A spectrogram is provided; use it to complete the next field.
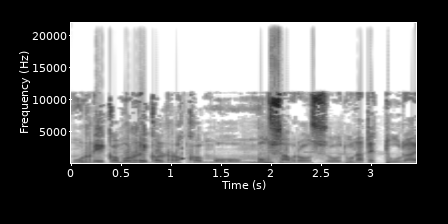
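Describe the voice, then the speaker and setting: A man talks at a moderate pace with music playing behind him. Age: 30s. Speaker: podcast host. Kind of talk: casual monologue.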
